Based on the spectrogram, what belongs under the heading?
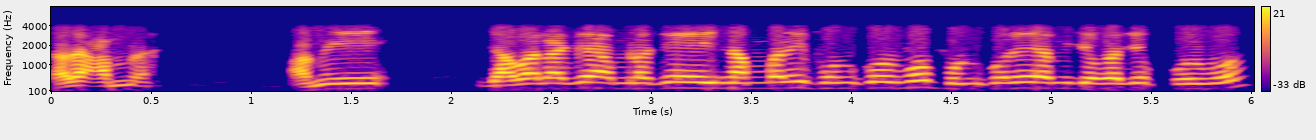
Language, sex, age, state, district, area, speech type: Bengali, male, 60+, West Bengal, Paschim Medinipur, rural, conversation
